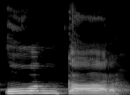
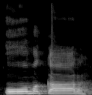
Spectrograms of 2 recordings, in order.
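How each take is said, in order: First: ਓਅੰਕਾਰ slowly as o-ang-kaar; correct pronunciation demo. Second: ਓਮਕਾਰ with om in place of o-ang; mispronunciation demo. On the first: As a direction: draw out ਓਅੰਕਾਰ with the nasal ang. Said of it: "ਅਸੀਂ ਇਸ ਦਾ ਉਚਾਰਨ ਕਰਾਂਗੇ". (ਹੌਲੀ, ਸ਼ੁੱਧ ਓਅੰਕਾਰ) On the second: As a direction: say ਓਮਕਾਰ quickly joined by an m. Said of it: "ਇਸ ਢੰਗ ਦੇ ਨਾਲ ਨਹੀਂ ਕਰਨਾ". (ਓਮਕਾਰ, ਮੰਮੇ ਨਾਲ ਗਲਤ ਉਚਾਰਨ) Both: Shown as a demonstration.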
